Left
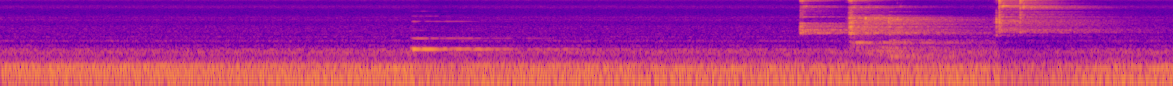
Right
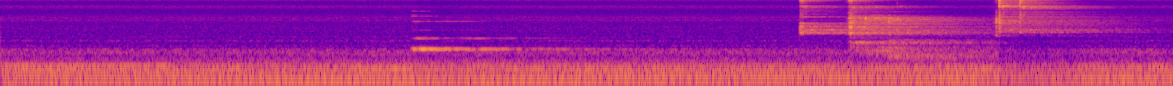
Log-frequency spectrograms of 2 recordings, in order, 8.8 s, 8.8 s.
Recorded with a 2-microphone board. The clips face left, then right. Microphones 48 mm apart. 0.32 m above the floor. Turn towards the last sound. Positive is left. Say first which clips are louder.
# even
turn(degrees=-5)  # may be behind; listen again after turning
